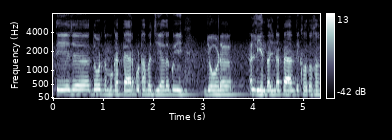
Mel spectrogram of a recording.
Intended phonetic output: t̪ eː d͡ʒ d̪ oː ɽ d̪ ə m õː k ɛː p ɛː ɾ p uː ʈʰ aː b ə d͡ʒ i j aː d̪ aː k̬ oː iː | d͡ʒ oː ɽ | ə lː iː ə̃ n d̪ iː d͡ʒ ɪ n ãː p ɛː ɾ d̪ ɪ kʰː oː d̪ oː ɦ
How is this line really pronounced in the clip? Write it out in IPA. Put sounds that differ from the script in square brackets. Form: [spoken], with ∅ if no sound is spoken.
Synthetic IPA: t̪ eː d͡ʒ d̪ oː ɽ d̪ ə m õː k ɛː p ɛː ɾ p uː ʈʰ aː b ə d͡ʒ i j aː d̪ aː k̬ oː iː | d͡ʒ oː ɽ | ə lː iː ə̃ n d̪ [aː] d͡ʒ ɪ n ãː p ɛː ɾ d̪ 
